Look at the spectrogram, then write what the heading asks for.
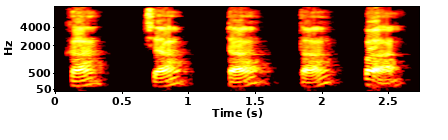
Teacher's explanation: ಕಡಿಮೆ ಉಸಿರಿನಿಂದ ಉಚ್ಚರಿಸತಕಂತ ಅಕ್ಷರಗಳಿಗೆ ನಾವು ಏನಂತ ಕರೀತೀವಿ ಅಲ್ಪಪ್ರಾಣ ಅಂತಹೇಳಿ ಕರೀತೀವಿ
